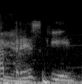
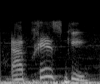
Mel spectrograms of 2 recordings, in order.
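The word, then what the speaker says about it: après-ski: Apreski o apreixi? Com es pronuncia? – Apreski. Apreski. És que és una paraula francesa. Després d'esquiar és après.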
